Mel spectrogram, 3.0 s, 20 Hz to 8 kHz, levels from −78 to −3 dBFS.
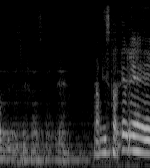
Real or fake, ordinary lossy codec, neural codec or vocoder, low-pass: fake; none; codec, 24 kHz, 1 kbps, SNAC; 7.2 kHz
